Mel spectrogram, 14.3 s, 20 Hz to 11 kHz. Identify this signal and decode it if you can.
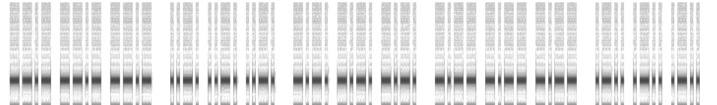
Morse code, heard as a keyed tone, about 19 wpm, 800 Hz. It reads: QQQ FFF CCC YYY LLL
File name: Groups@18 / Groups@18 mp3 / LFCYQ@18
